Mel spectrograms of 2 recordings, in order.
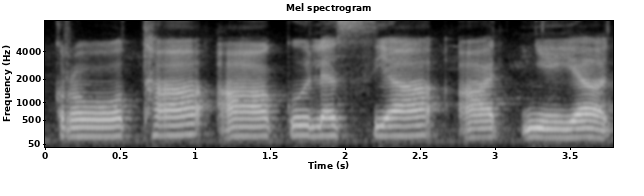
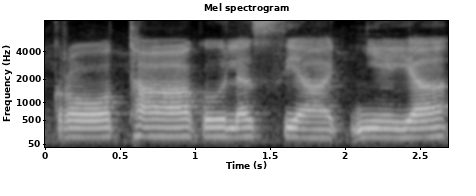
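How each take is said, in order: First: The words are said separately, not linked. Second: The words are run together into one word.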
